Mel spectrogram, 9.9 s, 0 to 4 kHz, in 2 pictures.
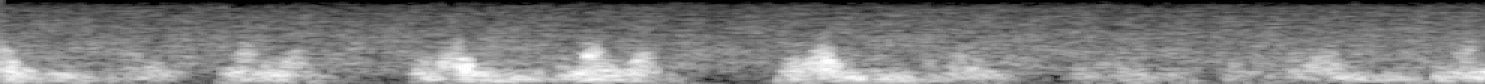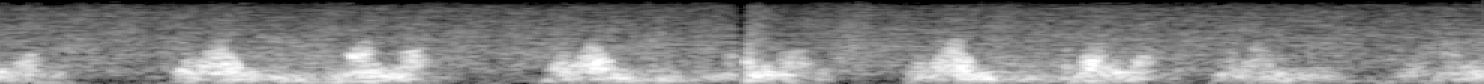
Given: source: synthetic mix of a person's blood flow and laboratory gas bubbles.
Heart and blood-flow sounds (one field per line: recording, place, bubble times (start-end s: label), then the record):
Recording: Doppler ultrasound of blood flow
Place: precordium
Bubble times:
no bubbles
From the record:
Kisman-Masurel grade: 000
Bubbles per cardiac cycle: 0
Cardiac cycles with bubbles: 0%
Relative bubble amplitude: no bubbles discernible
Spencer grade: 0 (complete lack of bubble signals)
